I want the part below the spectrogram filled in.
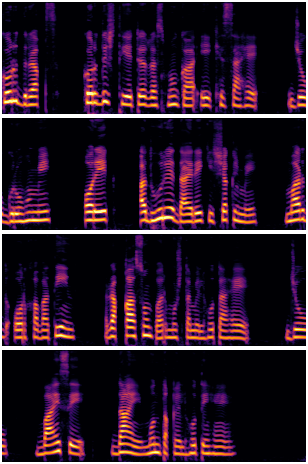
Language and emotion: Urdu, neutral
